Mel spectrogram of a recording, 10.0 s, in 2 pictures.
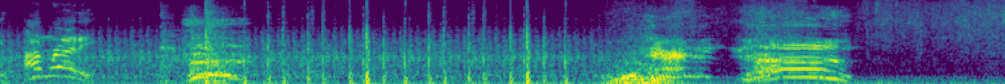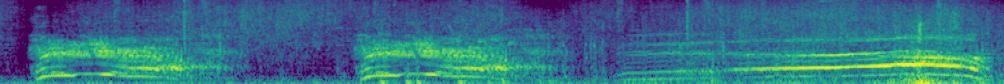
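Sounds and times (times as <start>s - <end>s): rapid clicking: 0.8s - 3.5s
man groaning with effort: 5.2s - 10.0s.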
